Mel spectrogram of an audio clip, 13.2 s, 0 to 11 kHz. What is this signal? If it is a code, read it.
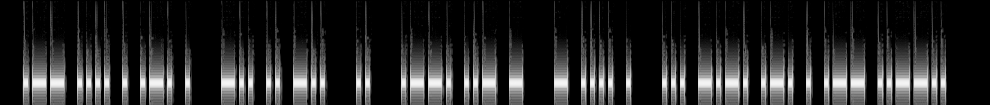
Morse code, heard as a keyed tone, about 20 wpm, 700 Hz. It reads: WHERE DID I PUT THE SCREW?
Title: Sentences from Top 1600 Words 20wpm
